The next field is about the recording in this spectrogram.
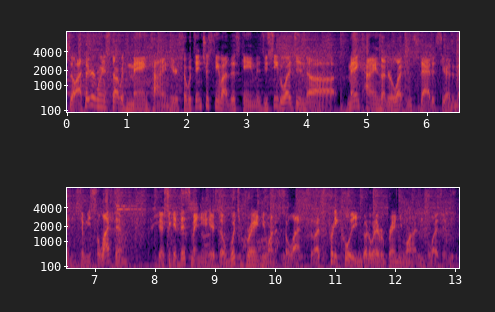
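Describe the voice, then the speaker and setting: A man's voice: medium pitch, animated, fast talker, music in the background. A man giving casual commentary as host of a video game playthrough. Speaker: gaming host.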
